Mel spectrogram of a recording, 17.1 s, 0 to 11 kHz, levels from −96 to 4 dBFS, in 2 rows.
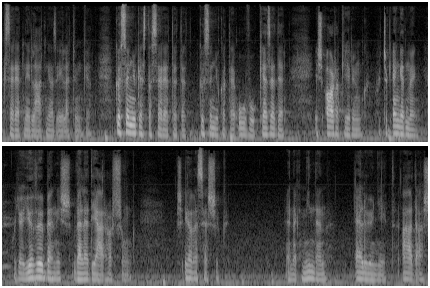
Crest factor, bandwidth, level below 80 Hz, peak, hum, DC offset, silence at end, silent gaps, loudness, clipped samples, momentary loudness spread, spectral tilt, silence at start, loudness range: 24 dB; 11 kHz; -50 dBFS; -8 dBFS; none; under 0.1%; 0 s; none; -32 LUFS; under 0.1%; 21 LU; -4 dB/octave; 0 s; 6 LU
